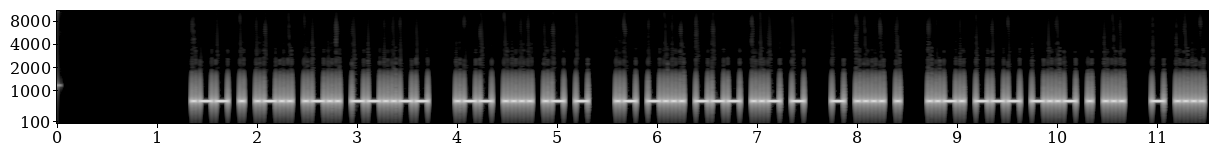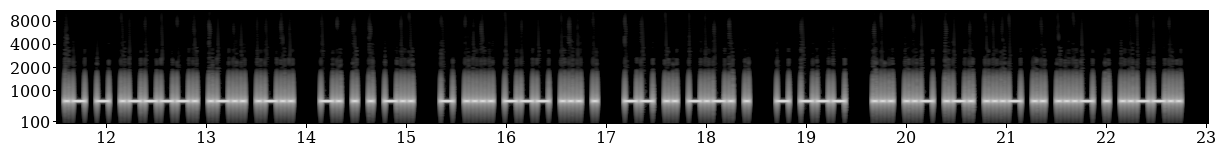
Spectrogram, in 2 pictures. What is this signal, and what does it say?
Morse code, heard as a keyed tone, about 28 wpm, 700 Hz. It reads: WELL, WHAT ABOUT THE FOXES THAT'LL NEED THOSE MICE TO SURVIVE?
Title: A Sound Of Thunder 30wpm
